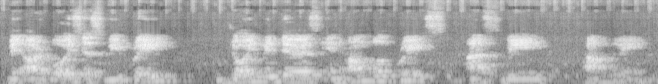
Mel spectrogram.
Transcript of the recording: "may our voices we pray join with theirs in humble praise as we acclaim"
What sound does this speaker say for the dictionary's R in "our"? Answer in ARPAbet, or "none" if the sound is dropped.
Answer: R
